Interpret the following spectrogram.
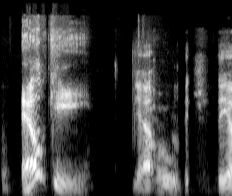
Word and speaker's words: Oelke: The O is actually silent. It's Elke. Elke.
